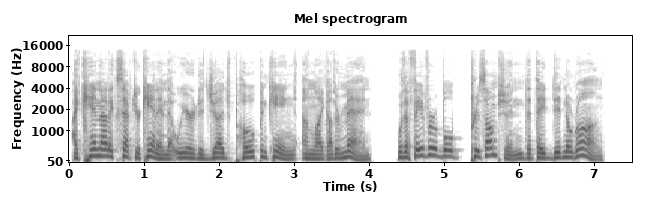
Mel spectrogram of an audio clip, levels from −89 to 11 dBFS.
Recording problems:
uneven, jittery; strongly; from 1 to 6.5 s

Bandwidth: 14 kHz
